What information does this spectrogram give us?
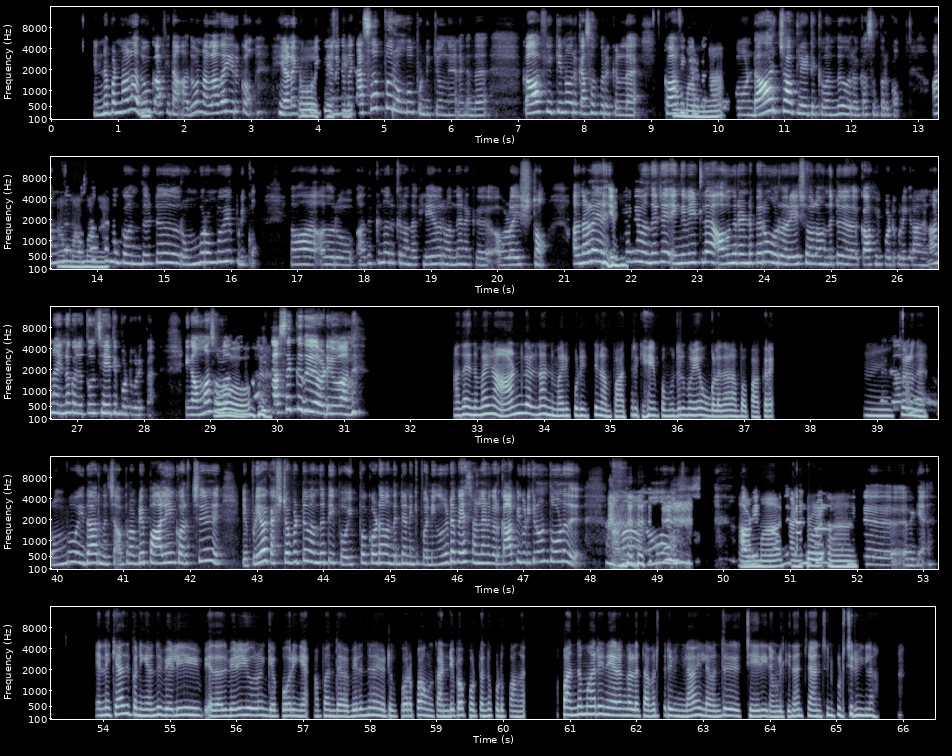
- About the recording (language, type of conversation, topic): Tamil, podcast, ஒரு பழக்கத்தை மாற்ற நீங்கள் எடுத்த முதல் படி என்ன?
- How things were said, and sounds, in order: other background noise; laughing while speaking: "அதுவும் நல்லா தான் இருக்கும். எனக்கு பிடிக்கும்"; in English: "டார்க் சாக்லேட்க்கு"; in English: "ஃப்ளேவர்"; laugh; in English: "ரேஷியோல"; chuckle; unintelligible speech; laughing while speaking: "கசக்குது அப்டிம்பாங்க"; chuckle; laugh; in English: "கண்ட்ரோல்"; laughing while speaking: "ஆனா நோ அப்டின்ட்டு நான் வந்து கண்ட்ரோல் பண்ணிட்டு இருக்கேன்"; drawn out: "நோ"; laughing while speaking: "இதான் சான்ஸுன்னு குடிச்சுருவீங்களா?"; in English: "சான்ஸுன்னு"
